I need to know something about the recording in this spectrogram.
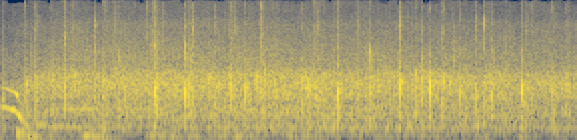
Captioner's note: audience applauding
